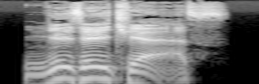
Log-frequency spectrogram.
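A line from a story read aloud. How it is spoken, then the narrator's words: Angry bark. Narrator (Russian): рявкнул он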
